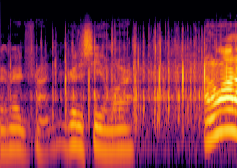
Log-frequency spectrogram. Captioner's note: applause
